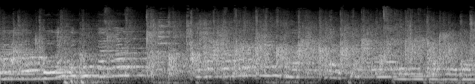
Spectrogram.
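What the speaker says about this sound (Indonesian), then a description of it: "Boleh maju ke depan. Boleh tepuk tangan." Classroom applause breaks out at a school farewell event in Indonesia as a student is called to the front, mixed with voices and a sustained tone throughout.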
